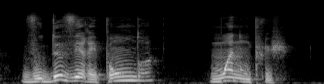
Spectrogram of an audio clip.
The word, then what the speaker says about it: plus: devez répondre moi non plus attention le S de plus est muet il ne se prononce pas exemple je ne connais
